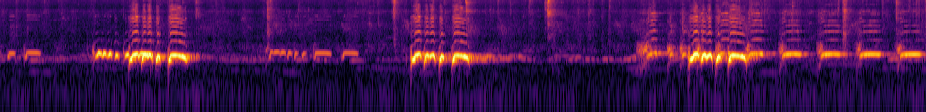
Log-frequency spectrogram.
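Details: Local zebra dove singing loudly as a lure for reluctant singers: repeated phrases of a bubbling, trilled coo and a string of short even-pitched notes, the final phrase louder and richer, over a faint low hum.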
